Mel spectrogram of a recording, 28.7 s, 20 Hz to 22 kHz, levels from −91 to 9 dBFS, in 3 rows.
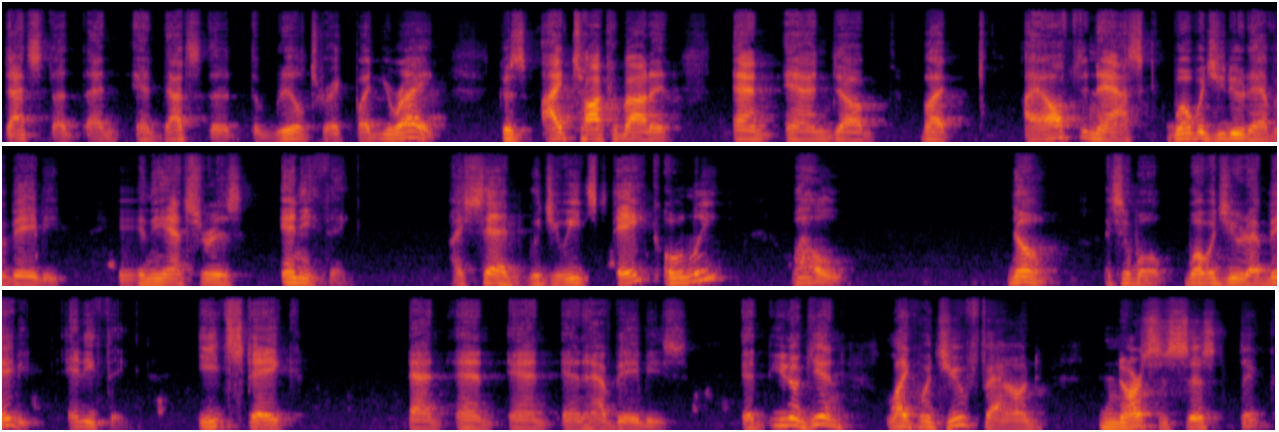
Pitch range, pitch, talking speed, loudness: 115-140 Hz, 125 Hz, 155 wpm, -25 LUFS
